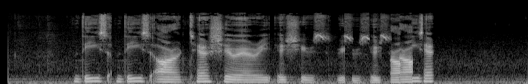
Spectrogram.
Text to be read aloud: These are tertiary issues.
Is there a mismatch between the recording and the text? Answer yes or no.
yes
